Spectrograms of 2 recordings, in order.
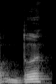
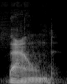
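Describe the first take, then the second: First: Letters B-ou-n-d said one by one, rising; spelled out. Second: Said in the usual way. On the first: Shown as a demonstration. Teacher spelling B-ou-n-d aloud for the class to follow. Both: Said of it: "Let's go".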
